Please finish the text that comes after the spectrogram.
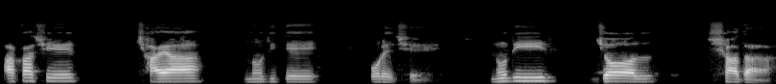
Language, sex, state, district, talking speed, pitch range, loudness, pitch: Bengali, male, West Bengal, Dakshin Dinajpur, 55 wpm, 130-155 Hz, -17 LUFS, 140 Hz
